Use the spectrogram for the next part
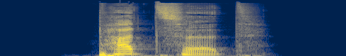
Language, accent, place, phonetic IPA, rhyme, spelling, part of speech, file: German, Germany, Berlin, [ˈpat͡sət], -at͡sət, patzet, verb, De-patzet.ogg
- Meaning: second-person plural subjunctive I of patzen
